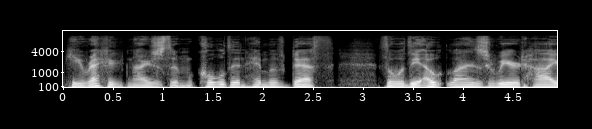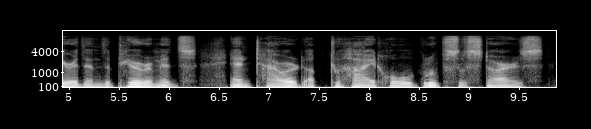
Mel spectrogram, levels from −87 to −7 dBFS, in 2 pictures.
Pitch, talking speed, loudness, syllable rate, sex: 105 Hz, 150 wpm, -17 LUFS, 4.2 syllables/s, male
